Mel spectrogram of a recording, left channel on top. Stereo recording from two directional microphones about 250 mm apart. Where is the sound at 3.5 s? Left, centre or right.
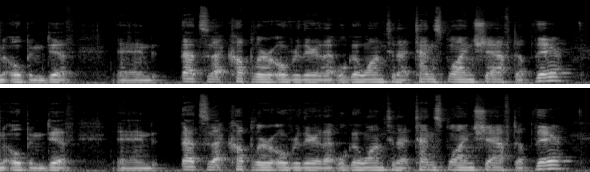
Left.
